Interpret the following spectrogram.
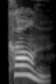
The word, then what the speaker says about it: kan: Pronounced Kahn. similar to the English pronunciation.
